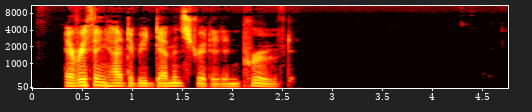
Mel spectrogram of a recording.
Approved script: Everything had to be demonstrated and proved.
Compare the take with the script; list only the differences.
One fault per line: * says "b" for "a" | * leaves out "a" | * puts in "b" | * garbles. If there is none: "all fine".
all fine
